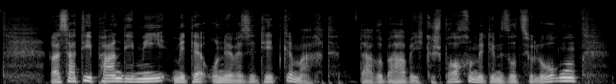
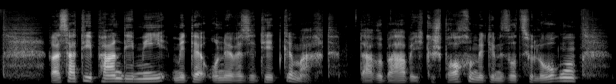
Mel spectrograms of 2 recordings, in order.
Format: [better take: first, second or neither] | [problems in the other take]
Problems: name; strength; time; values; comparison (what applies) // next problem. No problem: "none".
first | thin; very; fading below 750 Hz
